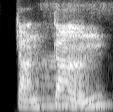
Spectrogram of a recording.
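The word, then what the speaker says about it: Tintin: Tantan, que así se pronuncia en francés.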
